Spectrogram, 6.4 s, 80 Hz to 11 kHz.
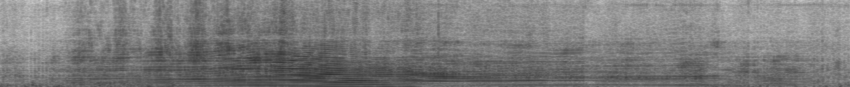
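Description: Radio-controlled Extra 300 LX aerobatic model plane flying overhead, its motor and propeller giving one pitched tone. The tone rises over the first two seconds, then slowly falls and eases off near the end.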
